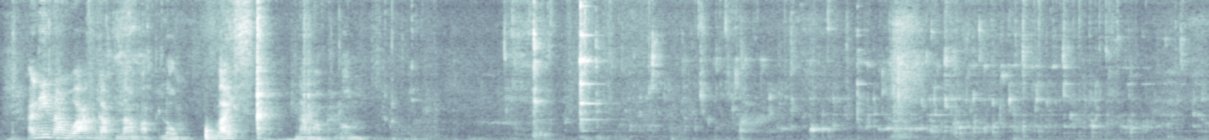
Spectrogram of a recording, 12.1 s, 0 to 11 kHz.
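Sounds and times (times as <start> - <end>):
glass clinking: 5.3 - 6.3.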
